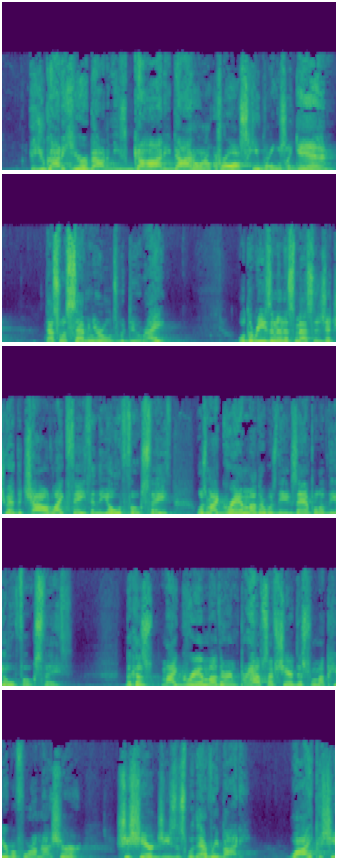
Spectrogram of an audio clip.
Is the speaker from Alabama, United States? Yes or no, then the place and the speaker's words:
yes; Alabama, United States; I'm from South Alabama.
